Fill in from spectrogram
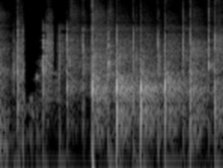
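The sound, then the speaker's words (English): A group of people, told to clap once together on a count of three, clap in a ragged, uneven scatter rather than together: a couple of dozen sharp, bright hand claps overlap irregularly over about two seconds, with no talking. “One single clap.”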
